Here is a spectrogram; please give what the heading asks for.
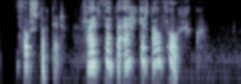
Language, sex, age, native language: Icelandic, female, 40-49, Icelandic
